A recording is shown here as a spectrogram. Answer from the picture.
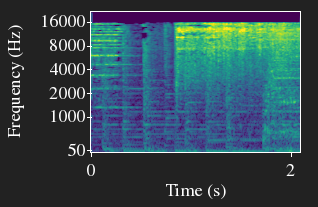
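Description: Slot game win sound effects: chiming tones, then from just under a second in a bright cascade of clinking coins over the game's music as the win is counted up.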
